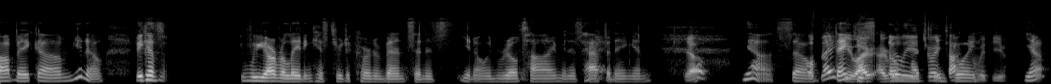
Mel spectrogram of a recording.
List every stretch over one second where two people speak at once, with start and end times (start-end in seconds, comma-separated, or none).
8.1-9.8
